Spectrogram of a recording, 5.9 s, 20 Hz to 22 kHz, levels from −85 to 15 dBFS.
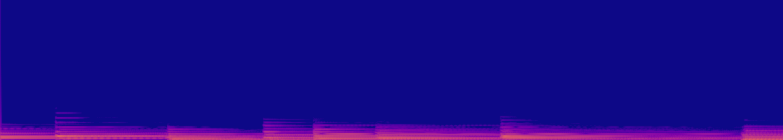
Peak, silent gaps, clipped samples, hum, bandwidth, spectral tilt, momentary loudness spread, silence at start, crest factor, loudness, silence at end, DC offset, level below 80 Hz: -20 dBFS; none; under 0.1%; none; 3.8 kHz; -11.5 dB/octave; 13 LU; 0 s; 16 dB; -36 LUFS; 0 s; under 0.1%; -54 dBFS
